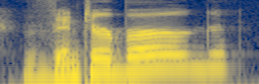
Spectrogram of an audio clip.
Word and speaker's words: Vinterberg: Vinterberg. – Vinterberg.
